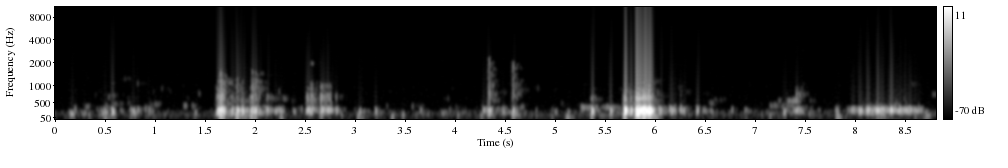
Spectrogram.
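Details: Adult's hungry stomach growling loudly, bursts of gurgling and rumbling; ordinary borborygmi.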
